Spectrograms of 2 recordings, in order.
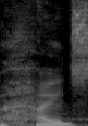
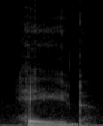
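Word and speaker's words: Heide: So we must go to Hyde's Tower of Flame. Or not Hyde, Hade. Hade's Tower of Flame. I'm pretty sure that's how it's pronounced.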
